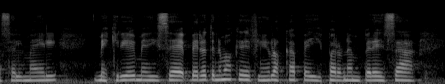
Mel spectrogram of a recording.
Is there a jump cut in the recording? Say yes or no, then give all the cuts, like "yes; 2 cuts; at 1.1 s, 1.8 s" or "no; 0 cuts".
no; 0 cuts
